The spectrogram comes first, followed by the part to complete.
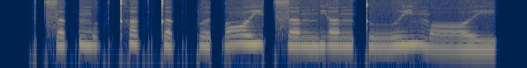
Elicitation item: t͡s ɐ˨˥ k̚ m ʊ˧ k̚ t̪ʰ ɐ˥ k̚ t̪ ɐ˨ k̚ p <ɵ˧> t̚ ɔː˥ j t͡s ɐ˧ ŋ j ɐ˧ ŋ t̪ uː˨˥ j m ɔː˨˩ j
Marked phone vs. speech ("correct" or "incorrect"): incorrect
